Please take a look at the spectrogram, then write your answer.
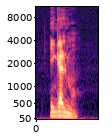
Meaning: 1. equally 2. too; also
- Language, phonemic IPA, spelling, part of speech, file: French, /e.ɡal.mɑ̃/, également, adverb, Fr-également.ogg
